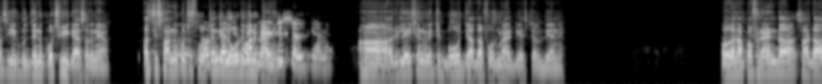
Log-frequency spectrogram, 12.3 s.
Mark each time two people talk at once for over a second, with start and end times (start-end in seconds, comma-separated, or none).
2.6-4.3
